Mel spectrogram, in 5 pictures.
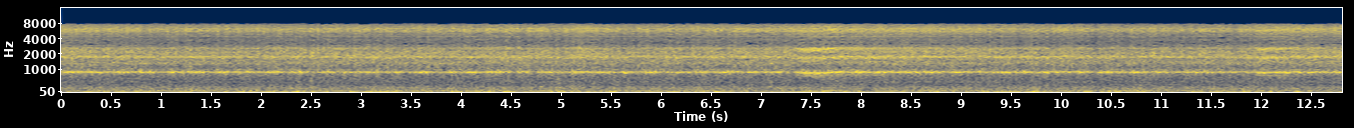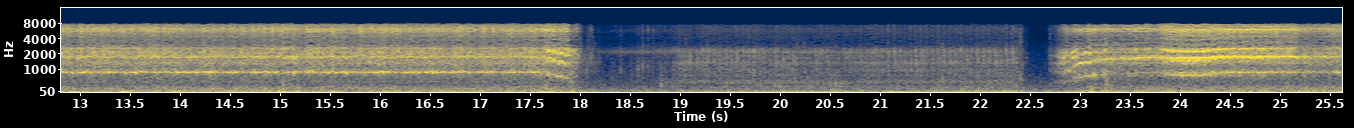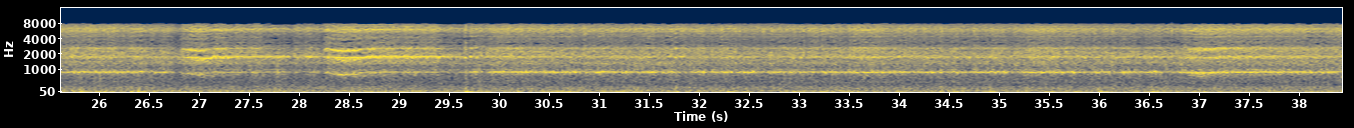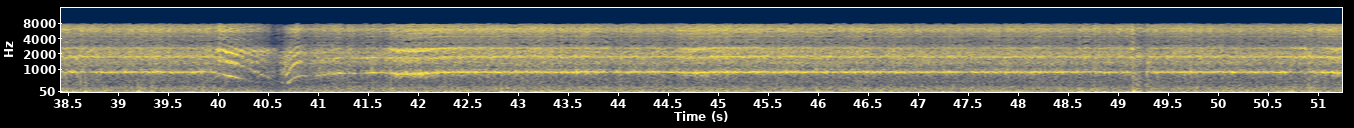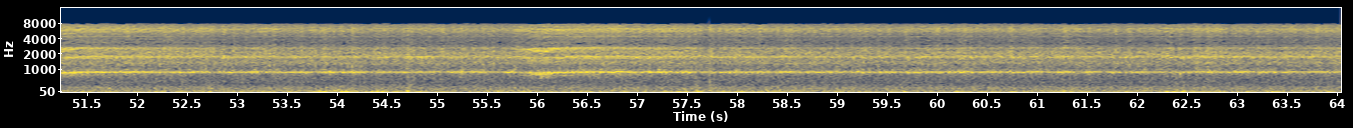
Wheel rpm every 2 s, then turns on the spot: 240, 230, 230, 230, 230, 230, 230, 230, 210, 30, 30, 110, 230, 230, 230, 230, 230, 230, 230, 210, 150, 230, 230, 240, 230, 230, 230, 230, 230, 230, 230, 230.
18-22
